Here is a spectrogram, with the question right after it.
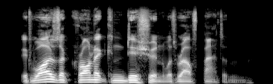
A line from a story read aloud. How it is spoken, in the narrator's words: said dryly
